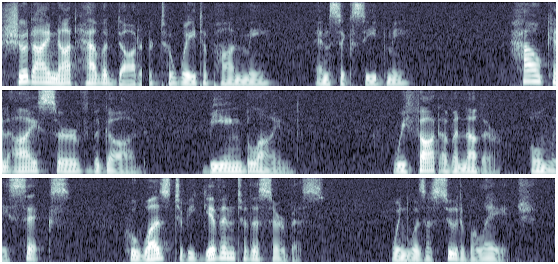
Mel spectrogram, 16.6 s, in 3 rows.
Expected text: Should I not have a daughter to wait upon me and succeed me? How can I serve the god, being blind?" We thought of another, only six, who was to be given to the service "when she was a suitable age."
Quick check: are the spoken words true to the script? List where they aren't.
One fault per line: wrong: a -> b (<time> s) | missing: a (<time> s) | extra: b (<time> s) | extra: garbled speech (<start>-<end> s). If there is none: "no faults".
missing: she (15.1 s)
